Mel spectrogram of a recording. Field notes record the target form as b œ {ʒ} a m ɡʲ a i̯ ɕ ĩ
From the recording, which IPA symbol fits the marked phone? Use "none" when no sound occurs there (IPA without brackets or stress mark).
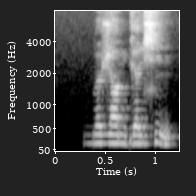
ʒ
